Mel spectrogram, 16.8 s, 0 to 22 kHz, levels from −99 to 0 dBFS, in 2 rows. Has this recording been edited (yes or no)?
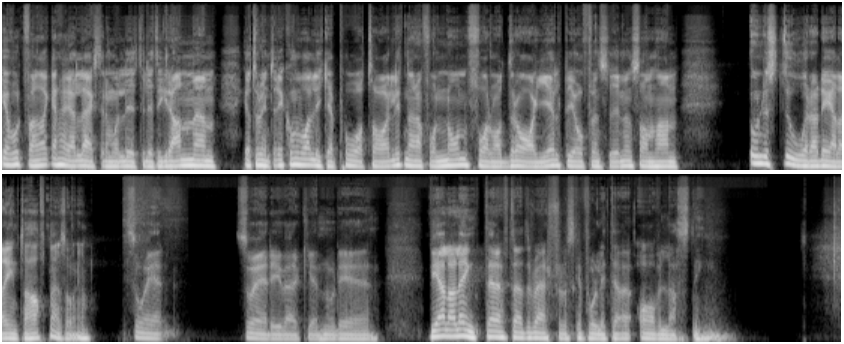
yes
